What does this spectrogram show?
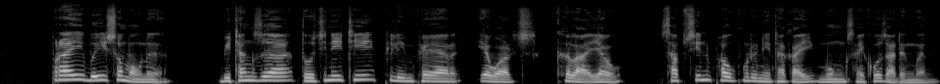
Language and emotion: Bodo, neutral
